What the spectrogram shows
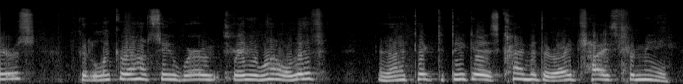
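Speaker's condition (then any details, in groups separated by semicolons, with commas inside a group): Cerebral palsy; unable to type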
